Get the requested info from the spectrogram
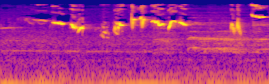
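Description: A Siberian rubythroat sings a quick, varied run of high, scratchy chirps and short sliding whistles over a faint low hum.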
